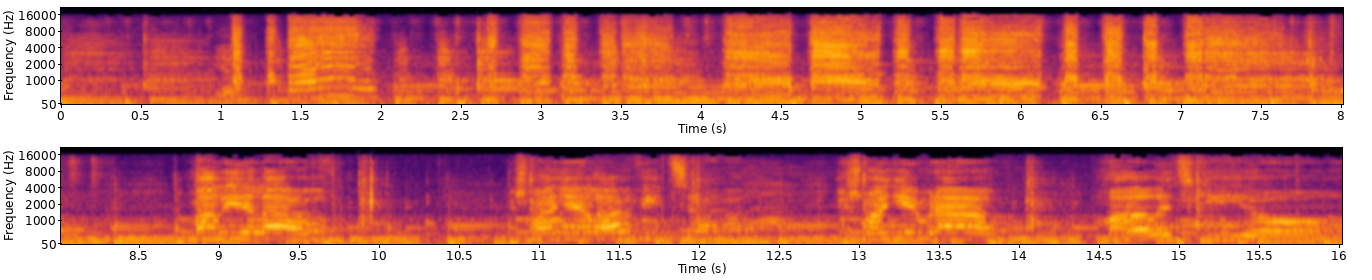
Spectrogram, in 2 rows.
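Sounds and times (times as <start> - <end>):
song with bass and guitar: 0.0 - 16.0.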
